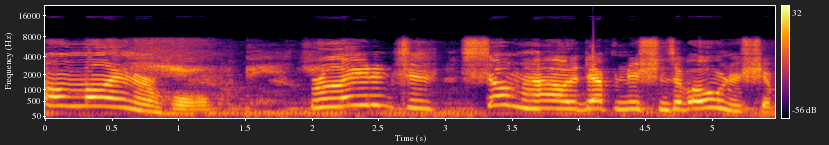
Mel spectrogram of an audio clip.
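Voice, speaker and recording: This is a put-on character voice that sounds female and is high-pitched for a woman. It moves at a moderate pace. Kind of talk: read-aloud game role voice. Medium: game stream. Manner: brisk, professional.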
